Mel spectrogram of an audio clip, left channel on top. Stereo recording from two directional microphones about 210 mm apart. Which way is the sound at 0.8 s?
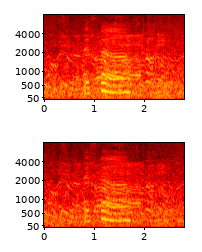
Centre (ahead or behind).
